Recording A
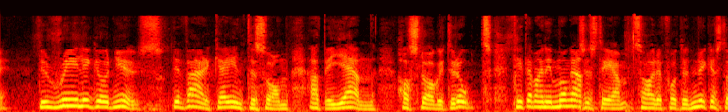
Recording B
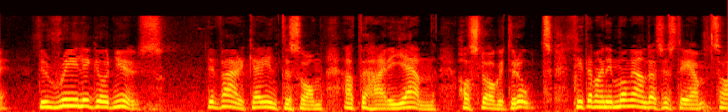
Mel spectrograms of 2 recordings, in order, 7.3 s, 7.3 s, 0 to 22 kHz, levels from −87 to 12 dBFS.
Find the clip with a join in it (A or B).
A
